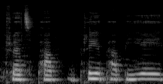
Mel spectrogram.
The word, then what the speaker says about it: Prêt-à-Papier: This was part of the Prêt-à-Papier collection. I've been told you don't pronounce the T in Prêt-à-Papier.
